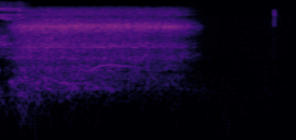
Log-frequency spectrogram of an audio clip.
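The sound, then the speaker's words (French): A deep inhalation during a breathing exercise: a long, airy hiss of breath drawn in for about two seconds, then near-silence with a faint click. “Alors, une respiration, inspirée à fond, comme moi”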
